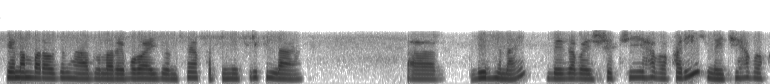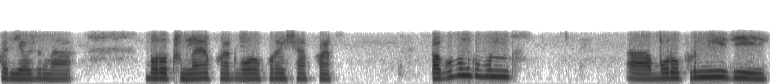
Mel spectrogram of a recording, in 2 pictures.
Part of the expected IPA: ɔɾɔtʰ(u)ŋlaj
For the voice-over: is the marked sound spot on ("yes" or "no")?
yes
